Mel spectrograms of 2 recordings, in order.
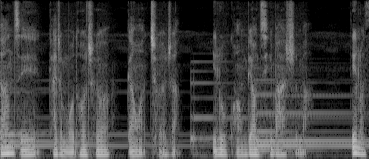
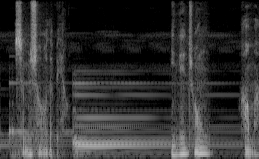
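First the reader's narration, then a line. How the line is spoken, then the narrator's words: Pleading. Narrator (Chinese): 他像在哀求我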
